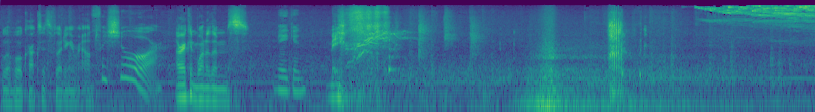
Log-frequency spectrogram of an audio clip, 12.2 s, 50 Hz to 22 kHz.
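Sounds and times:
speech: 0:00.0 - 0:05.9
train rolling along the rails: 0:00.1 - 0:12.2
laughter: 0:05.0 - 0:06.5
train wheels clunking on the track: 0:05.7 - 0:07.7, 0:09.3 - 0:12.2.

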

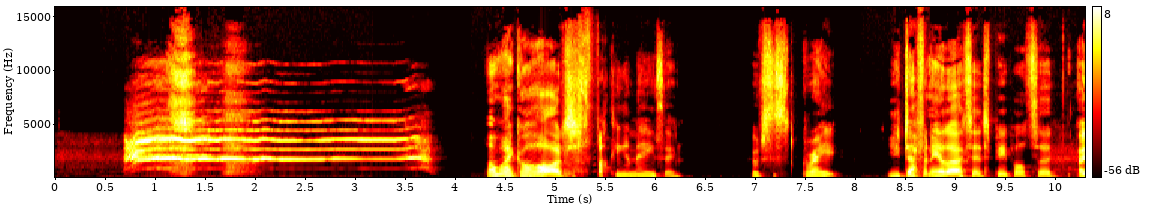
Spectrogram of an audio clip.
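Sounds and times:
person screaming loudly outdoors: 0:00.7 - 0:03.8
speech: 0:04.3 - 0:06.4, 0:07.0 - 0:10.2.

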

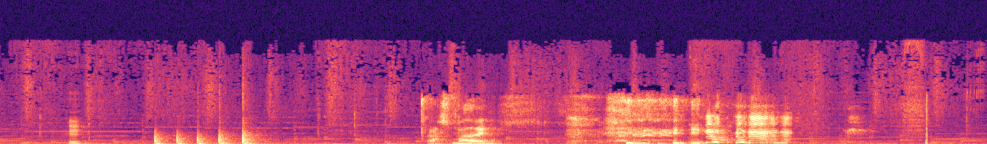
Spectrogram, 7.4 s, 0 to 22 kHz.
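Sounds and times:
speech: 0:00.5 - 0:00.9, 0:03.2 - 0:06.0
knocking on a door: 0:01.1 - 0:02.2
laughter: 0:04.3 - 0:06.0.

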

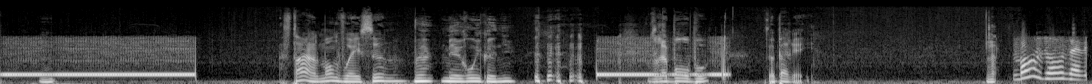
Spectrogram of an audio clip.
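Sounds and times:
landline telephone dial tone: 0:00.0 - 0:02.0, 0:06.0 - 0:07.4
speech: 0:02.9 - 0:05.9, 0:06.5 - 0:08.2, 0:09.9 - 0:10.9
laughter: 0:05.3 - 0:06.0.

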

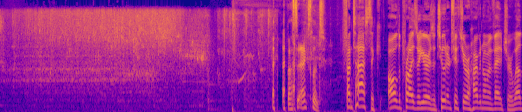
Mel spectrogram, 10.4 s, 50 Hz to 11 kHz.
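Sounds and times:
shower spraying water: 0:00.0 - 0:05.7
laughter: 0:04.6 - 0:06.5
speech: 0:05.4 - 0:10.4.

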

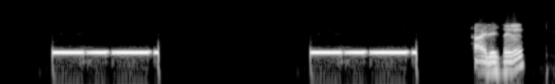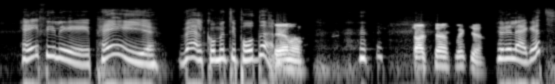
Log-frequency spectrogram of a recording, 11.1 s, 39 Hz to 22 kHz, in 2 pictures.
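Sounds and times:
phone ringback tone: 0:00.5 - 0:01.6, 0:03.1 - 0:04.2
speech: 0:04.8 - 0:11.0.

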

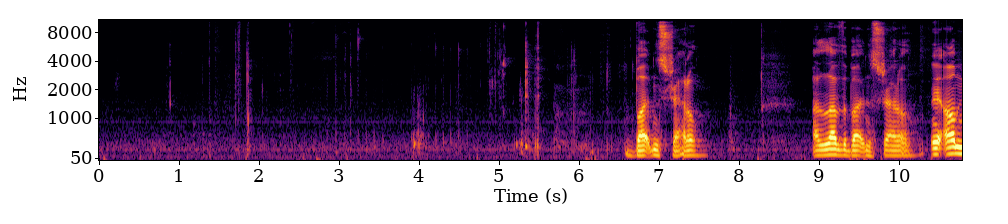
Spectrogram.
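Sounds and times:
faint steady hiss: 0:00.0 - 0:10.7
person sipping water: 0:02.0 - 0:06.6
swallowing: 0:02.8 - 0:06.4
speech: 0:06.7 - 0:07.6, 0:08.9 - 0:10.7.

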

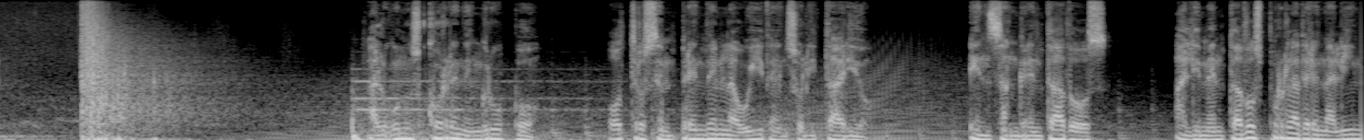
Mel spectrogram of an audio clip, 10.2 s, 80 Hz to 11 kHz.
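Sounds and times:
gunshot fired at fleeing young people with rumbling echo: 0:00.6 - 0:02.0
speech: 0:03.1 - 0:06.7, 0:07.3 - 0:10.2.

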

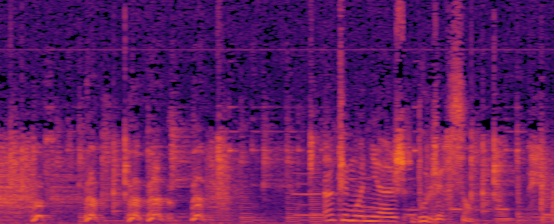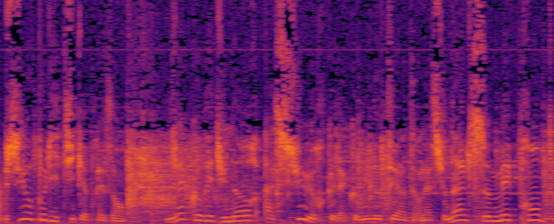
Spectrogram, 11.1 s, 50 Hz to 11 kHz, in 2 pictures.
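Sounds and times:
dog barking: 0:00.3 - 0:02.3
speech: 0:01.3 - 0:11.0.

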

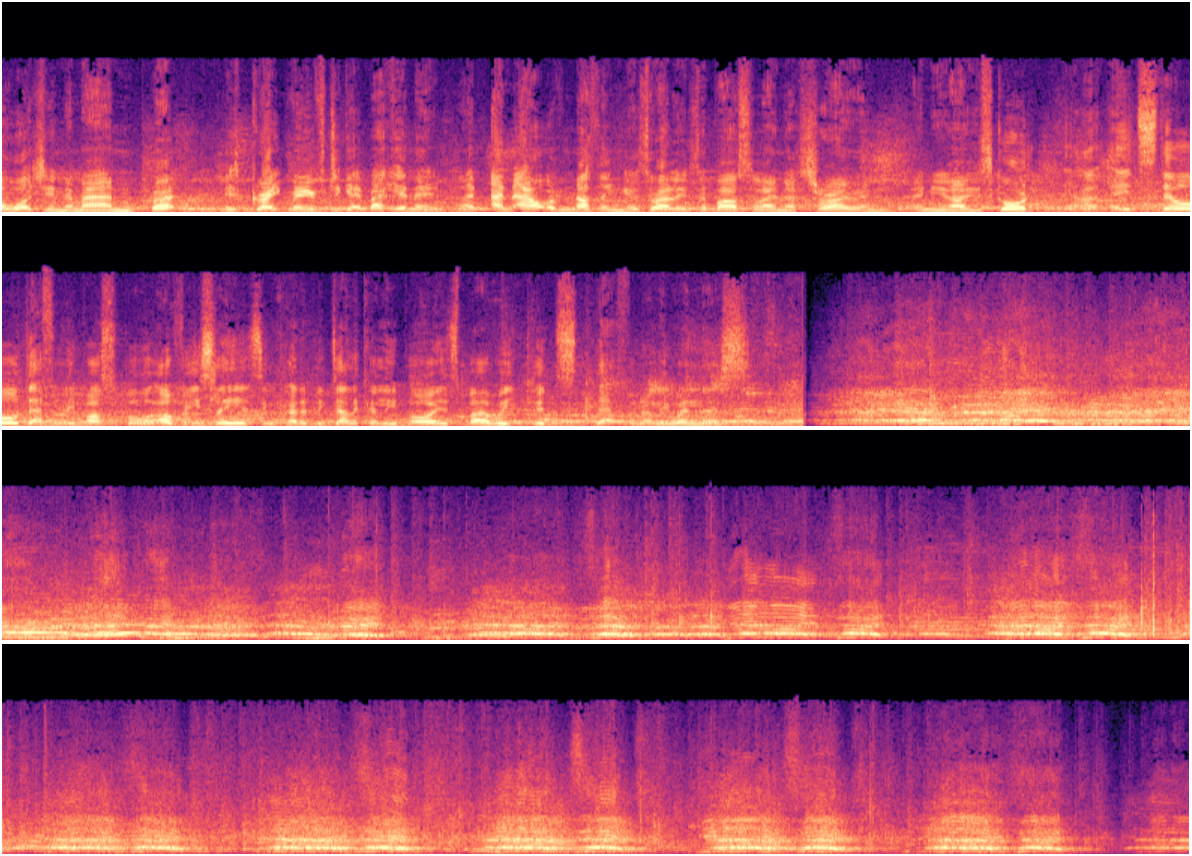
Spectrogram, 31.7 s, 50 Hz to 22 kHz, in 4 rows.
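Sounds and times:
speech: 0:00.1 - 0:13.3
pub crowd chanting at a football watch party: 0:11.2 - 0:31.6.

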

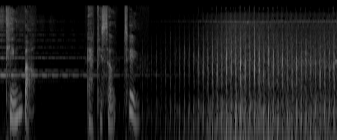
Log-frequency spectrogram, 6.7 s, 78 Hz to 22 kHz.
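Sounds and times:
speech: 0:00.1 - 0:00.7, 0:02.0 - 0:02.9
helicopter rotor blades whirring: 0:01.9 - 0:06.7.

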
